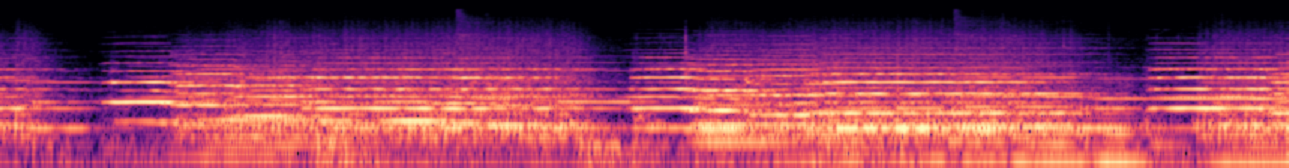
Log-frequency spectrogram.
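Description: Orchestral music accompanying a silent stage comedy, playing held chords in phrases with short breaks between them, about half a second in, around four seconds in and near the end.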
